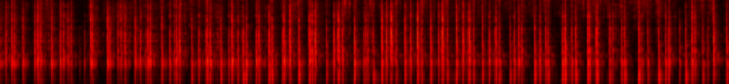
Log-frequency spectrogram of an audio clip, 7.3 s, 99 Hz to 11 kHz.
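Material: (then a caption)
Cardboard. Fingertips tap rapidly on a small, hollow, brown printed cardboard shipping box, making about forty quick, dry knocks over seven seconds. Each tap is a short, hollow, low thud centered near 156 Hz, with almost no brightness and no ring.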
